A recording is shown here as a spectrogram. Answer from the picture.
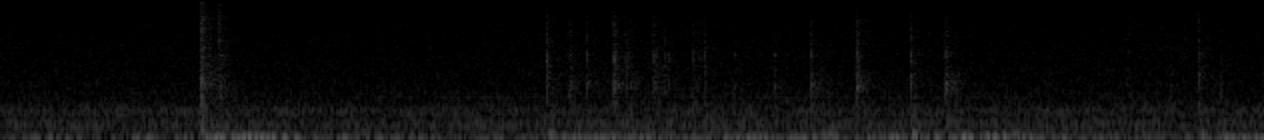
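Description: Faint computer keyboard keystrokes: one keystroke about a second in, then a quick run of about ten keystrokes between about three and five seconds in.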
